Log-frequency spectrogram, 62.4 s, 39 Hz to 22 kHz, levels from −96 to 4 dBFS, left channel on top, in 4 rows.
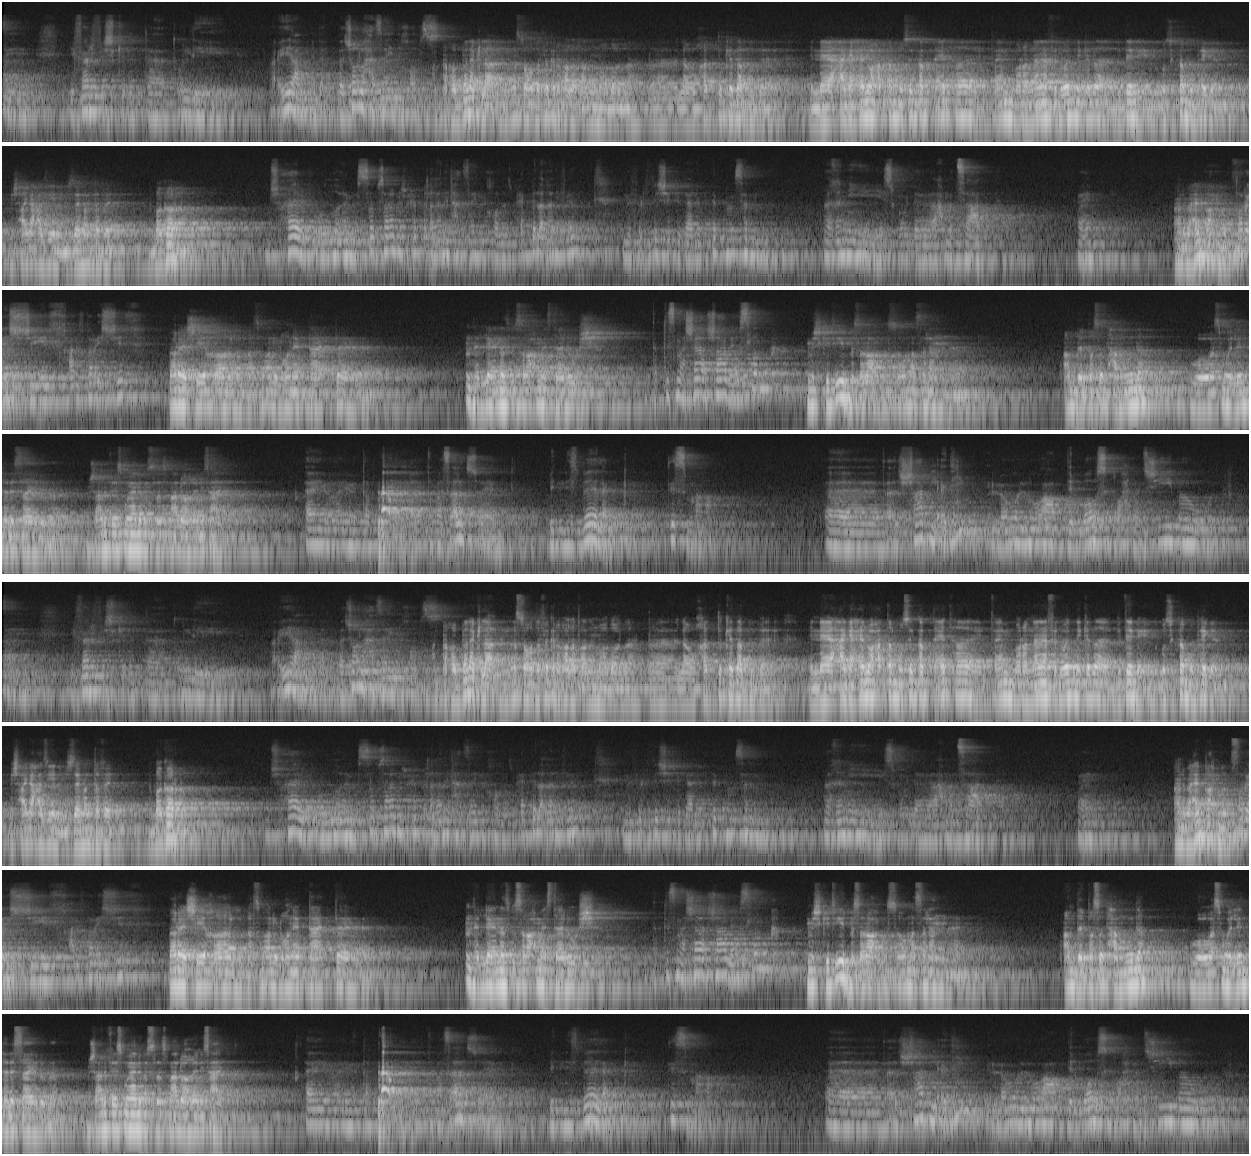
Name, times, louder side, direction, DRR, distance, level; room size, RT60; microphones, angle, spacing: voice 1, 0.0-2.8 3.4-5.5 18.9-25.2 25.8-27.8 29.0-29.3 30.6-32.9 39.4-40.7 50.5-53.0 53.6-54.3 55.1-55.6 57.0-61.9, left 1 dB, 85° left, 3 dB, 1.8 m, -34 dB
voice 2, 5.4-9.7 10.1-15.2 15.7-17.0 17.4-17.9 30.2-30.9 33.3-35.8 37.0-38.6 41.2-43.2 44.4-45.5 46.0-47.5 47.8-49.5 51.5-51.6, right 2 dB, 85° right, 4 dB, 0.9 m, -23 dB
18.0 x 8.6 x 9.1 m, 2.6 s
head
